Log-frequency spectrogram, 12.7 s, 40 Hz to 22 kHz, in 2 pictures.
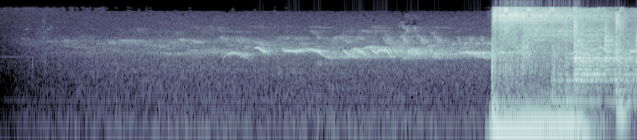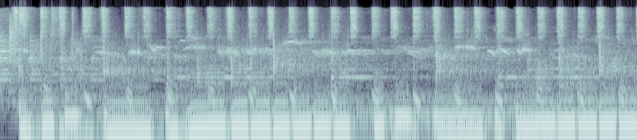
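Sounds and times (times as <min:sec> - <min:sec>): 
birds chirping and twittering: 0:00.0 - 0:12.7
loud dense music: 0:04.9 - 0:12.7.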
